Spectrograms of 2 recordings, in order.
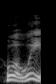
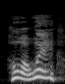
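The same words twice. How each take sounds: First: It is said in his normal accent. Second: It is said in a put-on Chinese accent.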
